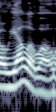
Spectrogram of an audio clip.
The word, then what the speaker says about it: Oyelowo: thing is people now know how to say o yellow o when it first came out I'm like how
